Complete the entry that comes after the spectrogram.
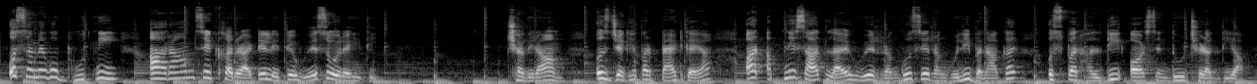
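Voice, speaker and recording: A woman narrating a scripted children's story in an expressive storytelling way. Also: mid-range voice.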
